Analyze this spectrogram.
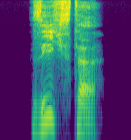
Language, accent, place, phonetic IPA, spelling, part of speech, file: German, Germany, Berlin, [ˈziːçstə], siechste, adjective, De-siechste.ogg
- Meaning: inflection of siech: 1. strong/mixed nominative/accusative feminine singular superlative degree 2. strong nominative/accusative plural superlative degree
